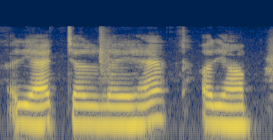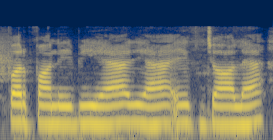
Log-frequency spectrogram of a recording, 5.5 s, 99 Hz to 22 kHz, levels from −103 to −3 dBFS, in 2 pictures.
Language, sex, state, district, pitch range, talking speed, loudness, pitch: Hindi, female, Uttar Pradesh, Saharanpur, 180-195 Hz, 145 wpm, -17 LUFS, 185 Hz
